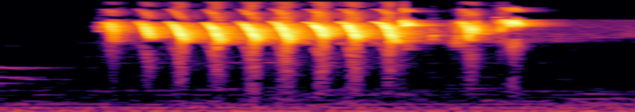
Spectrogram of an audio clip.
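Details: Bananaquit song: a quick run of about ten thin, high, sibilant notes delivered in under two seconds, the last few trailing off softer and slightly higher, against a quiet background.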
